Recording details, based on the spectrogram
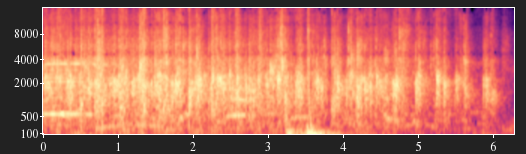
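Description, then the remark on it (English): Sustained audience applause at a comedy show for the next comedian coming up to the stage, with dense, rapid clapping that stays loud for several seconds, then begins to thin and taper toward the end, with a few whoops and crowd murmurs mixed in. “So anyway, let's get some applause going for your next comedian coming up to the stage.”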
